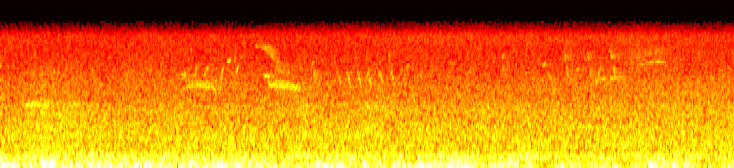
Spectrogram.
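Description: Outdoor ambience: a steady low rumble of wind on the microphone with rustling, and a few faint bird chirps around the middle.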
